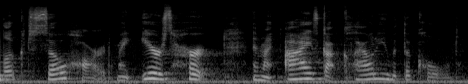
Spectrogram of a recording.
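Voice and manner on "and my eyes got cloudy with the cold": usual speaking voice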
